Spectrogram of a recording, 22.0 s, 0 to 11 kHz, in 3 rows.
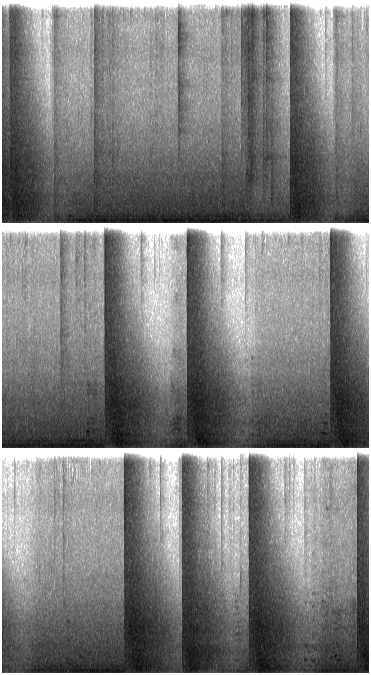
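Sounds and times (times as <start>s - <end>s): gunshots with echo: 0.0s - 1.0s, 5.8s - 6.6s, 9.4s - 10.4s, 11.0s - 12.1s, 13.9s - 14.9s, 17.1s - 20.6s, 21.8s - 22.0s.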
